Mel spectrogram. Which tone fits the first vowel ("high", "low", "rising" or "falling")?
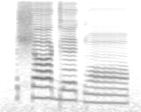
high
